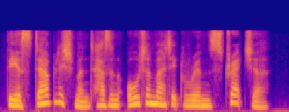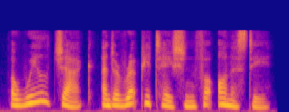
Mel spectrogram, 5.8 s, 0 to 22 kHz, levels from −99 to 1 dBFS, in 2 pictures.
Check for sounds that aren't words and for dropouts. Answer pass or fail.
pass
